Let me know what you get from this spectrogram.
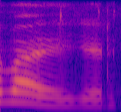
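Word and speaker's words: Baeyer: baeger es el nombre se escribe Bayern pero se dice Bayer y este obviamente es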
